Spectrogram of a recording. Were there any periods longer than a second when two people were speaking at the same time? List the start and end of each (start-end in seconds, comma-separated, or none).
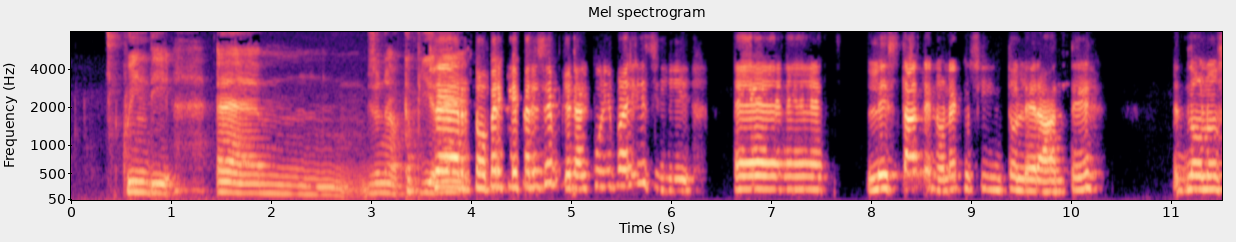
none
